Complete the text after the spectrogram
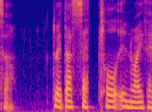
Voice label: "setl", Welsh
